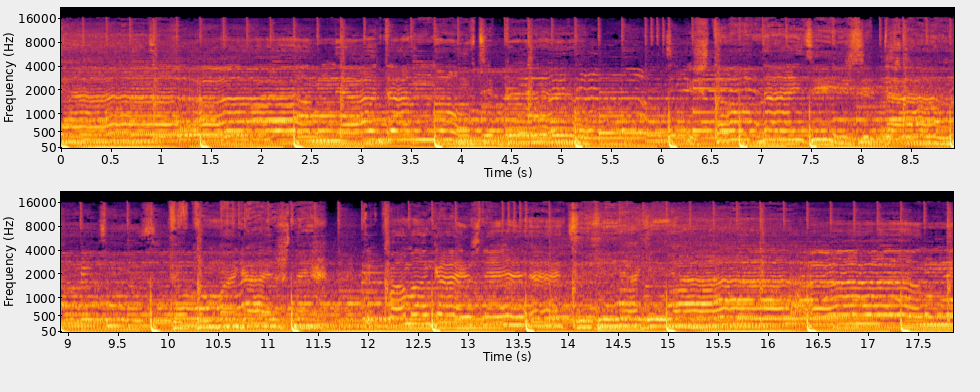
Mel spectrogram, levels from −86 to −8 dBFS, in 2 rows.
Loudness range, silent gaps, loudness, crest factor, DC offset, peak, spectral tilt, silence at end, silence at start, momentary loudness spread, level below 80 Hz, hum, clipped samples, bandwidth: 1 LU; none; -14 LUFS; 12 dB; under 0.1%; 0 dBFS; -5.5 dB/octave; 0 s; 0 s; 2 LU; -18 dBFS; none; under 0.1%; 17 kHz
